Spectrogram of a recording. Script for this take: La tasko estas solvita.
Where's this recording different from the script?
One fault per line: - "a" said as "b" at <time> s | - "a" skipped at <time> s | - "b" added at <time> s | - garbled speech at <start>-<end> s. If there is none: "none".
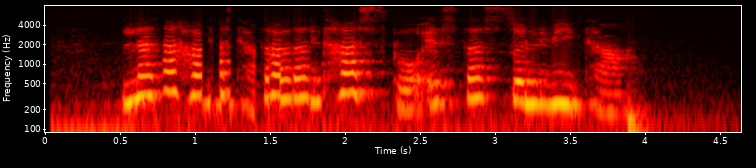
- garbled speech at 0.8-1.9 s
